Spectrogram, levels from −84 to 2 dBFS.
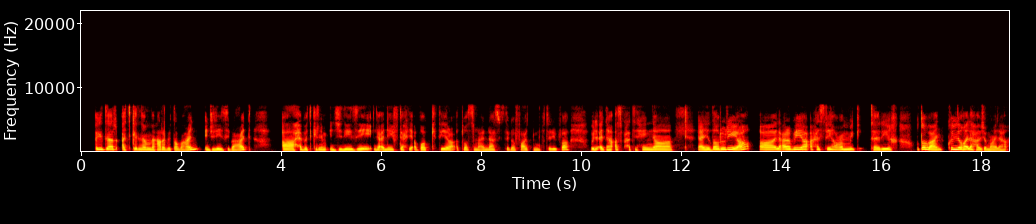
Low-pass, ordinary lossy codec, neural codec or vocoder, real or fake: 7.2 kHz; MP3, 96 kbps; none; real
